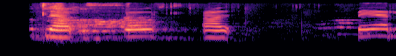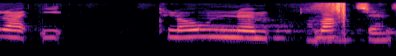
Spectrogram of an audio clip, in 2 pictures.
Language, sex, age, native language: Icelandic, female, 12, Icelandic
